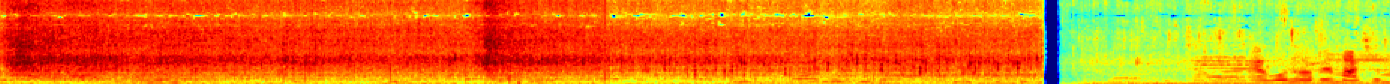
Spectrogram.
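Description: Spinach leaves being washed in a kitchen, a steady rushing wash of running water and splashing that stops abruptly, followed by quieter handling and a voice talking.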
